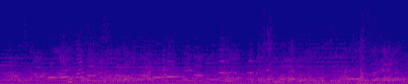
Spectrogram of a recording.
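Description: A room full of people chattering and talking over soft background music.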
